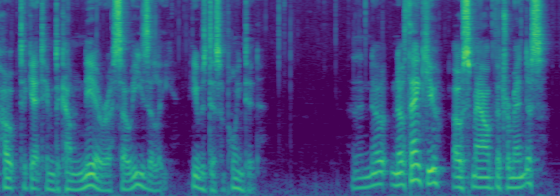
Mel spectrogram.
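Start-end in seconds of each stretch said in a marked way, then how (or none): 4.4-6.9 higher, louder hobbit voice; nervous Bilbo. A narrator's reading. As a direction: flatter the dragon nervously. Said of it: "he replied".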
